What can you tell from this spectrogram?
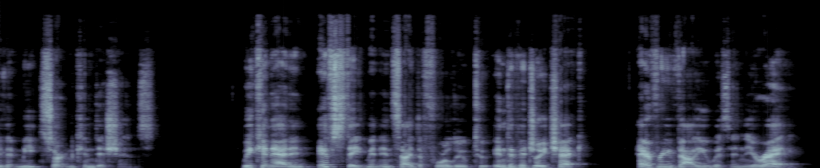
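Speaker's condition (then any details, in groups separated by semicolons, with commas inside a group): No condition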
